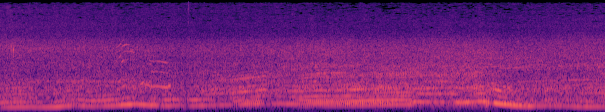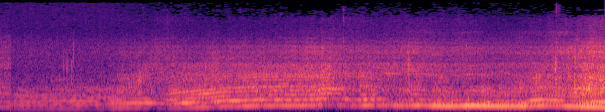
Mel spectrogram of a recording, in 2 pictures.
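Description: A small rally car's engine revving hard on a dirt rallycross course, its pitch climbing and dropping with each gear change and lift. It grows louder near the end as the car comes closer.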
